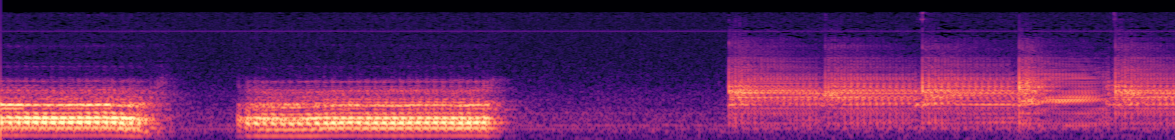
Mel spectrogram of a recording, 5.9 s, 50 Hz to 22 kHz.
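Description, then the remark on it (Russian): A person growls in a low, buzzing tone while playing a jaw harp with an even strum, in groups of four beats: two sustained growls, then a brighter, rougher stretch pulsing in a steady beat, fairly loud, with no talking. “Давай рычать по квадратам. То есть 4 удара.”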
